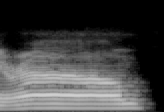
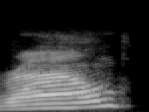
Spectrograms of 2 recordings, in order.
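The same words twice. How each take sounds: First: "round" with no d; dropped final d. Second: "round" with a clear final d, rising; "round" in full; final d kept. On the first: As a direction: stop "round" on the n. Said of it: "You say". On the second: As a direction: finish "round" on the d. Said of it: "instead of". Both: Shown as a demonstration.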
